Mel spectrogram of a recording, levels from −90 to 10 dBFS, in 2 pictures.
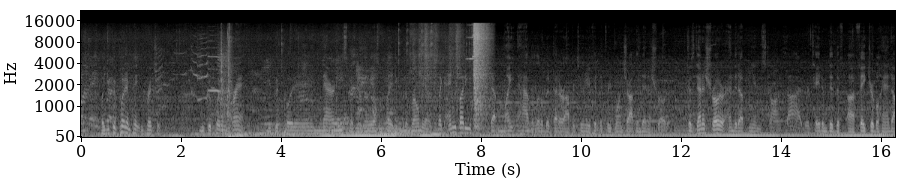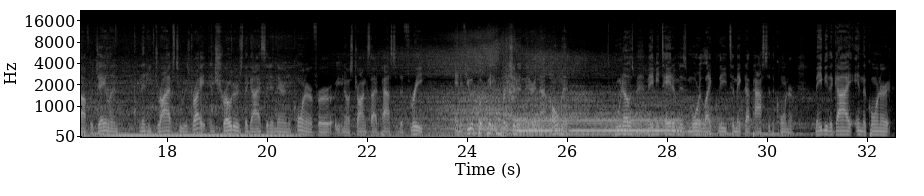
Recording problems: traffic noise; very loud; throughout; 4 dB above the speech
door banging; loud; at 2.5 s; peak 6 dB above the speech

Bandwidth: 14.5 kHz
